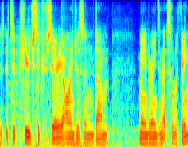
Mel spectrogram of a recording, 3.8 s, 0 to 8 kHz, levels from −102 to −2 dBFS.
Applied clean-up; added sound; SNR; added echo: none; Squeak; 18 dB; none.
